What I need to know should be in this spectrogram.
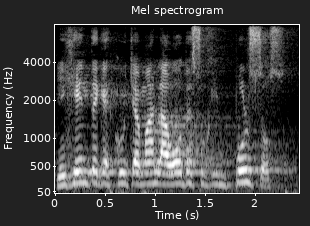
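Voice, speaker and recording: A male preacher delivers a sermon with a high, bright, forceful voice. He keeps punctuating his phrases with hallelujahs and direct calls to his listeners. His voice rings out with the long reverb of a church hall. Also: steady tone, a little fast. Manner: impassioned, fills phrases with "aleluya" and "hermano".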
